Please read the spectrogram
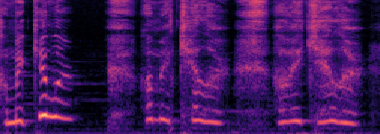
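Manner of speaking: high, tearful falsetto; hammed-up weeping kid voice; crying, terrified. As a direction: repeat it in horrified sobbing disbelief, starting loud. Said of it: "just crying and terrified".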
